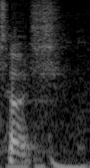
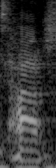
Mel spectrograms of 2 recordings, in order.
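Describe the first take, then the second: First: The vowel sounds like the one in push. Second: The vowel sounds like the one in cash. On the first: The speaker calls it wrong. "it was saying it wrong in my head. I was saying Tush" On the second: The speaker calls it right. "I was saying Tash abbreviated"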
